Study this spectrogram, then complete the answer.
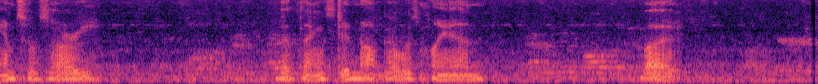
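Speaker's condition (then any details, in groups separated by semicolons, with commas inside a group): Cerebral palsy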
